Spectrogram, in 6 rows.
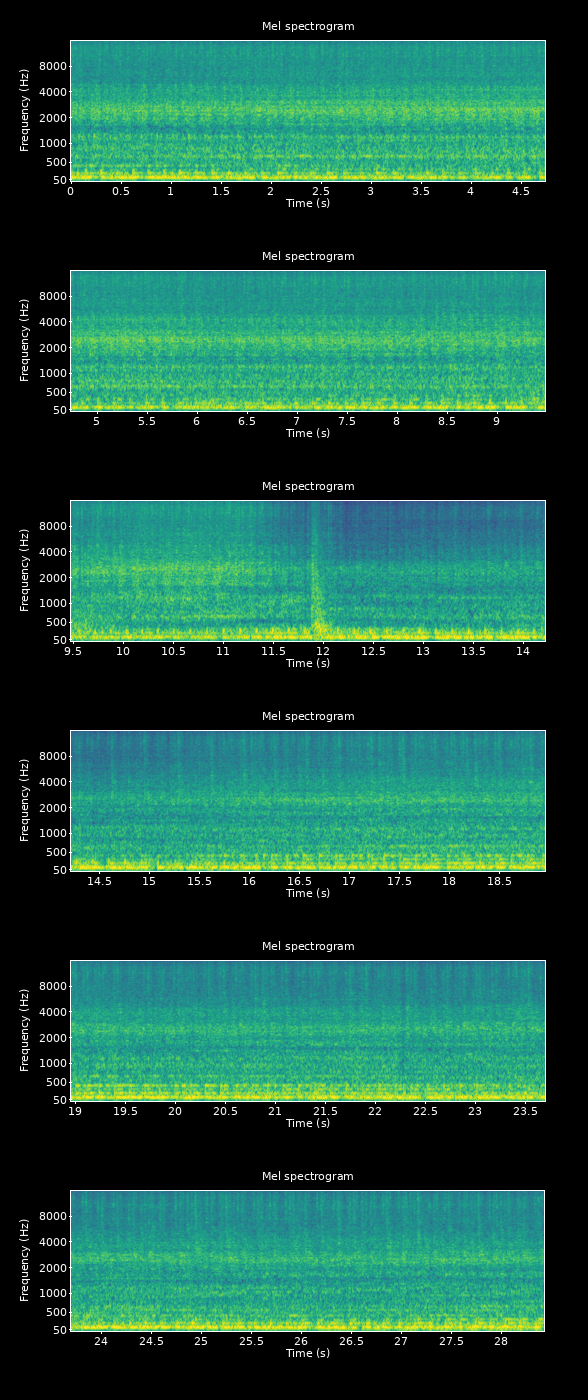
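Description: Boss 302 small-block V8 idling steadily, with a brief click about halfway through.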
